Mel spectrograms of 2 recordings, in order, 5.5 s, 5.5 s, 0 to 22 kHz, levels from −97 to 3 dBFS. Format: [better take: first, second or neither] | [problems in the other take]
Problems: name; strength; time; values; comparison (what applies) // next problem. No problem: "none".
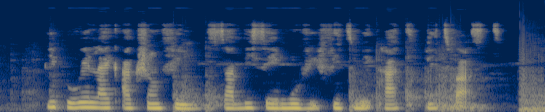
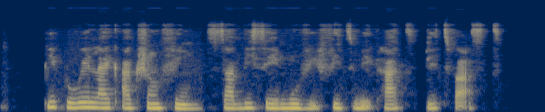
second | noise reduction (classical method log-MMSE)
